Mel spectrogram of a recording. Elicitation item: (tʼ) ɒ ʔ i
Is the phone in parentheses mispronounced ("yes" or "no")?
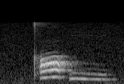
no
